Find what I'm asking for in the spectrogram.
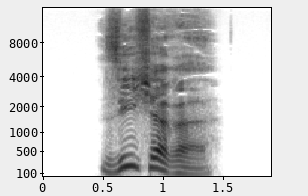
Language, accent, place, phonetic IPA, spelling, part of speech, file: German, Germany, Berlin, [ˈziːçəʁə], siechere, adjective, De-siechere.ogg
- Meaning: inflection of siech: 1. strong/mixed nominative/accusative feminine singular comparative degree 2. strong nominative/accusative plural comparative degree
